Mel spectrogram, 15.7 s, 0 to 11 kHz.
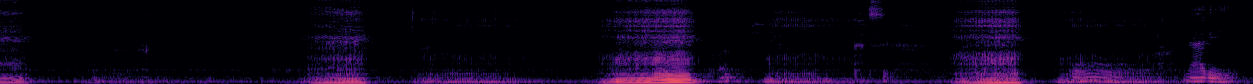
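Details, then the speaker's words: Seven-month-old female Great Dane puppy asleep, sprawled across a chaise, snoring loudly: deep, rattling snores at roughly 15 a minute, some growly and groaning; snoring. "and a half month old great dane puppy who loves to snore funny girl"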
